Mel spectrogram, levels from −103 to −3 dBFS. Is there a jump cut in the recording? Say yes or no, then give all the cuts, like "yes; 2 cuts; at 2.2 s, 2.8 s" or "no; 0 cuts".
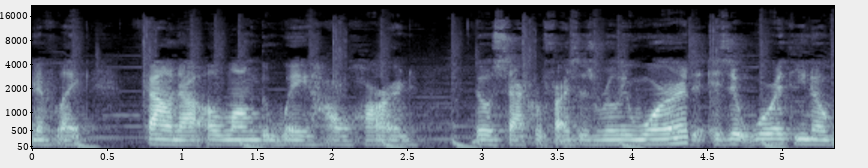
yes; 1 cut; at 4.4 s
